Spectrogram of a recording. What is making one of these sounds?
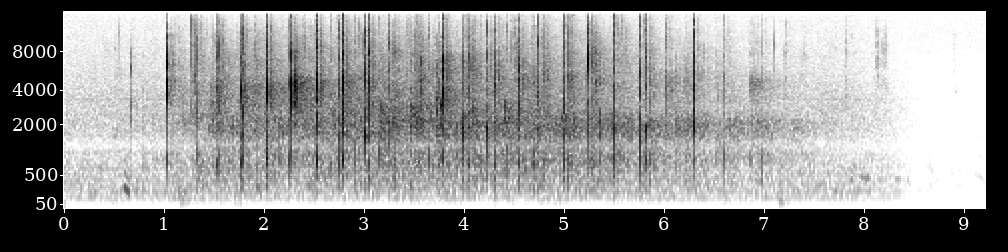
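A small group applauds with light clapping that fades out.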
